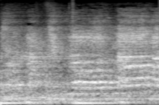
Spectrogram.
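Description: Folk-dance music with a chorus of voices singing held notes over deep bass notes that come about once a second.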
